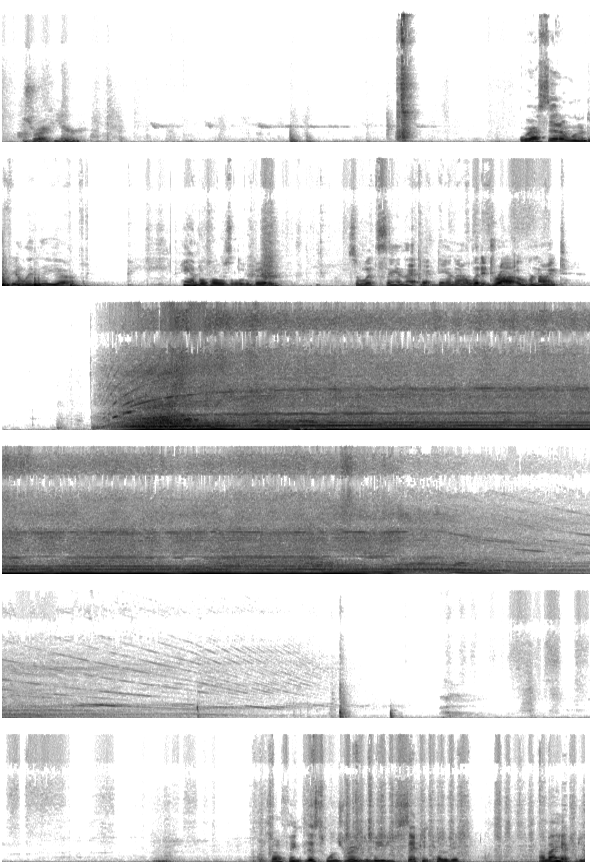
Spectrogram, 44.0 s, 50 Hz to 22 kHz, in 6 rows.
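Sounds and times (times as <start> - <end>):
orbital sander whining: 15.8 - 34.2, 43.4 - 44.0.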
